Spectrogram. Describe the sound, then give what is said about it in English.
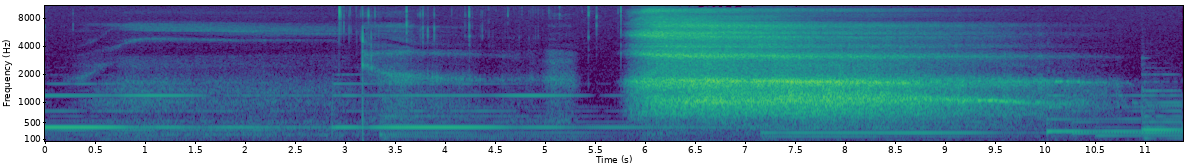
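A person takes a slow, deep breath: a long, airy rush of breathing that swells loud for a few seconds over a soft, sustained musical tone. “And breathe it out. Again, breathe it in.”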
